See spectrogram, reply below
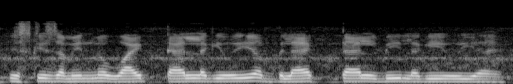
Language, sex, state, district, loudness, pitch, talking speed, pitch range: Hindi, male, Uttar Pradesh, Lucknow, -15 LUFS, 140 Hz, 175 wpm, 135-140 Hz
